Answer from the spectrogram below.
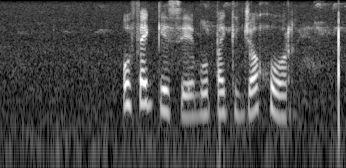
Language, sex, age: Tswana, female, 22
